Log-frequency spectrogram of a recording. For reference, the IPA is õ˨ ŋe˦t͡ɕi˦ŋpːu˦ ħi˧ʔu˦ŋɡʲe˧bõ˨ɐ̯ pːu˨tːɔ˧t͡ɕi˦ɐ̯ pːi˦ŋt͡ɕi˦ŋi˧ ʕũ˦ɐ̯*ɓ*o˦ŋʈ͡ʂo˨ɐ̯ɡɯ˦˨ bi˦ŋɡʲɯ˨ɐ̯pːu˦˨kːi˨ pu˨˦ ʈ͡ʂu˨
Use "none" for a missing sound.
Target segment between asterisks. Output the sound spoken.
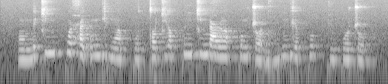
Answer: pː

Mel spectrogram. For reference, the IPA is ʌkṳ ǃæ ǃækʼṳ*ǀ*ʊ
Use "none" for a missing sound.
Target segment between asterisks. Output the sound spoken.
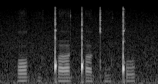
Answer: ǃ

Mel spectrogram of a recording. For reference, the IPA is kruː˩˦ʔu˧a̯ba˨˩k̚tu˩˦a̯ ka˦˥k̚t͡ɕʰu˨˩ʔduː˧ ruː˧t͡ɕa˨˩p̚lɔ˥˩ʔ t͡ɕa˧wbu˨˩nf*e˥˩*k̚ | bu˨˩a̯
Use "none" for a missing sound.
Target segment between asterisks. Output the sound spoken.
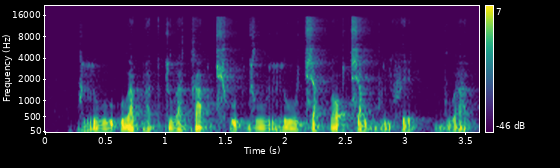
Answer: e˦˥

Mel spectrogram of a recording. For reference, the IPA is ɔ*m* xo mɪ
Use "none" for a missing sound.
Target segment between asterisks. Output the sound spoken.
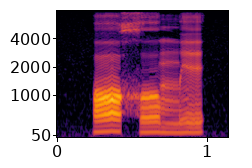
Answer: none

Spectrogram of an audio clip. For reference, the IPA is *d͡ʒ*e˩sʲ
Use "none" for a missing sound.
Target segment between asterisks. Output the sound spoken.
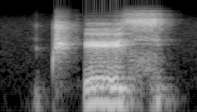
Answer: t͡ʃʼ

